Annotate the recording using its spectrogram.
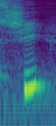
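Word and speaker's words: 四: contraire puisque le chiffre 4 se prononcent si tout comme le mot mort en japonais de ce que j'ai compris c'est de mots ne s'écrivent pas pareil mais la prononciation est la même cette superstition est assez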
